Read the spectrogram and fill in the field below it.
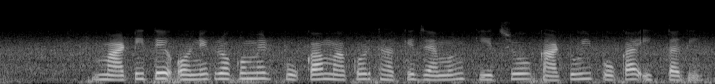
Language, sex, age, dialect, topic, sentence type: Bengali, female, 18-24, Standard Colloquial, agriculture, statement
